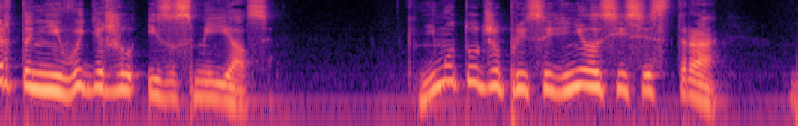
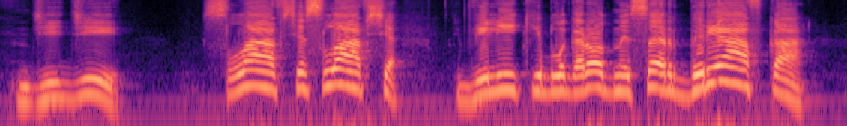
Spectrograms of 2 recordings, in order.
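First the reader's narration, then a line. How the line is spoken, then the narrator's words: Loud. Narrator (Russian): громко произнесла Дейдрим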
